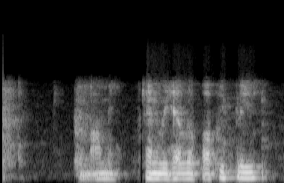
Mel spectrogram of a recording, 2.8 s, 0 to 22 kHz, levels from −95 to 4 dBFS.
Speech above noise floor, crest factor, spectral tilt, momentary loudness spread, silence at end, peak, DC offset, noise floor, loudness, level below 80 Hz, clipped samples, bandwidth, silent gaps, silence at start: 43 dB; 14 dB; -11 dB/octave; 14 LU; 0.2 s; -2 dBFS; under 0.1%; -58 dBFS; -17 LUFS; -56 dBFS; under 0.1%; 3.7 kHz; none; 0.05 s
